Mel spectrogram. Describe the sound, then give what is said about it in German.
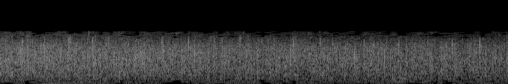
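Steady applause at a lecture event as the question session closes and the speaker is thanked. The clapping is dense and even from start to finish, moderately loud, with no voices over it. “Applaus”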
